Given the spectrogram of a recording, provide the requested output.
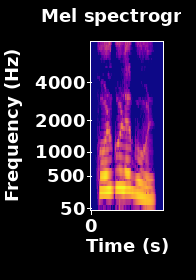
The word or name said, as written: ಗಾಳಿಗೂಳ್ಗೊಳ್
